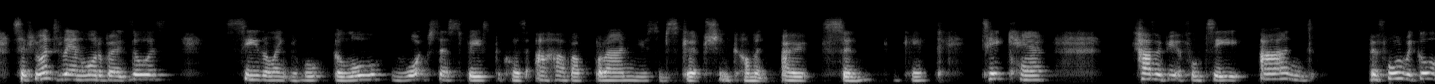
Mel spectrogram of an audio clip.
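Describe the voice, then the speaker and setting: Here a woman talks with a normal speaking voice. Her pitch is medium and varies in an ordinary way. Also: fairly slow pace. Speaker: empath coach and stress coach. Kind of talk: casual advice talk to camera.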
